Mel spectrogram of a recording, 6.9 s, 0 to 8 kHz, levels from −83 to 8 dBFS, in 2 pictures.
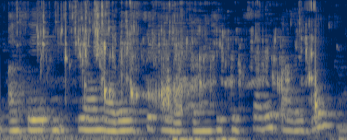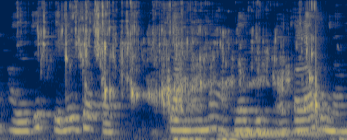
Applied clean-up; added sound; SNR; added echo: classical method WPE with log-MMSE.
